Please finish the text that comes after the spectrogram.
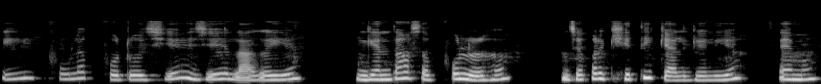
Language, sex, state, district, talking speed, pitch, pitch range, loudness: Maithili, female, Bihar, Saharsa, 130 wpm, 245 Hz, 215-270 Hz, -18 LUFS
